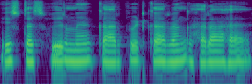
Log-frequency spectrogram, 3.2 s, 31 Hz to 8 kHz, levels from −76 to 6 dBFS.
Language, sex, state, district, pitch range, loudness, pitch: Hindi, male, Jharkhand, Palamu, 135-145 Hz, -18 LUFS, 140 Hz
